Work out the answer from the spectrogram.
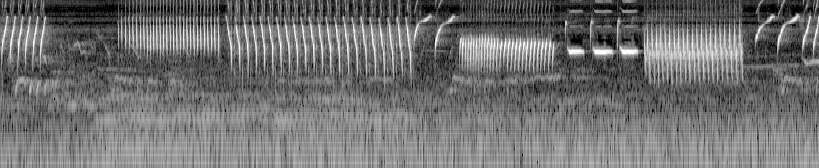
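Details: Canary song used as a training lure for caged canaries: varied passages of fast buzzy rolls, rapid trills, brief sweeps and steady whistles, with a short quiet gap near the start.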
